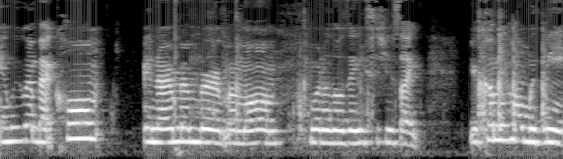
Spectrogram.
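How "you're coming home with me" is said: imitated angry voice. Retelling the mom ordering her home: imitating angry mom. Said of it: "she was very angry".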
